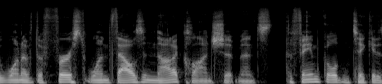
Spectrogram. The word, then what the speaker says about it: Notaklön: Please tell Rhett to remove the R sound from how he's pronouncing Notaklön, and he's there. The Swedes will never forgive me otherwise. Well, okay, so but you said that the umlaut is like an ER sound, like as in her, like the in her.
